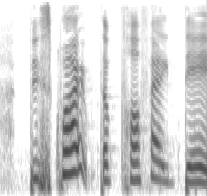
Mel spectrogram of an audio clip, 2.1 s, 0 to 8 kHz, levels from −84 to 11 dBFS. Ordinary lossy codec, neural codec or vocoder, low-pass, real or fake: none; none; 7.2 kHz; real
